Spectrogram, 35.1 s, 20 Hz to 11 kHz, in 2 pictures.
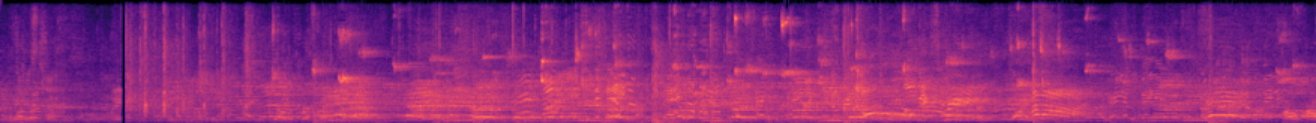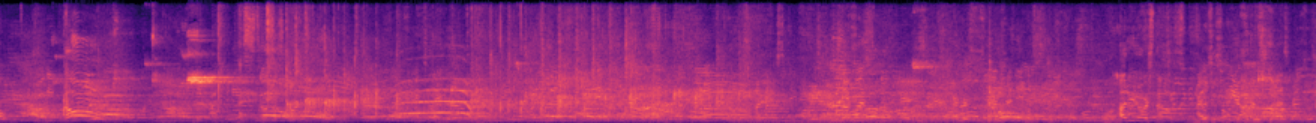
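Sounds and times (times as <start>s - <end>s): voices echoing in a hall: 0.0s - 35.0s
sneakers squeaking: 3.4s - 12.4s, 13.1s - 21.0s.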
